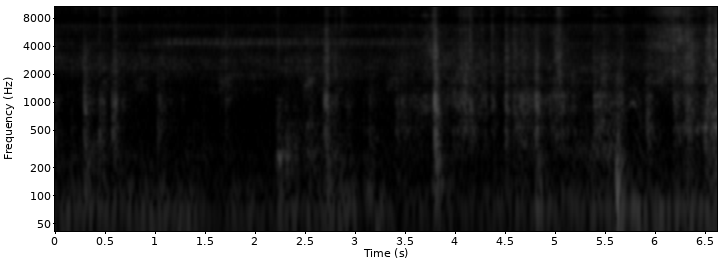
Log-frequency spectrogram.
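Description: Near silence, with a few faint clicks and taps from hands handling a balsa model airplane and its flight box.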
